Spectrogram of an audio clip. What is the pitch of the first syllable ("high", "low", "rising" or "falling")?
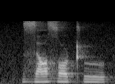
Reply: rising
